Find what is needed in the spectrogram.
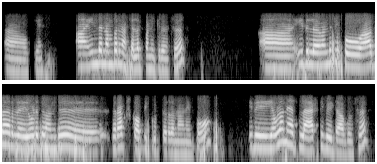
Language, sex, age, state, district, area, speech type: Tamil, female, 30-45, Tamil Nadu, Chennai, urban, conversation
